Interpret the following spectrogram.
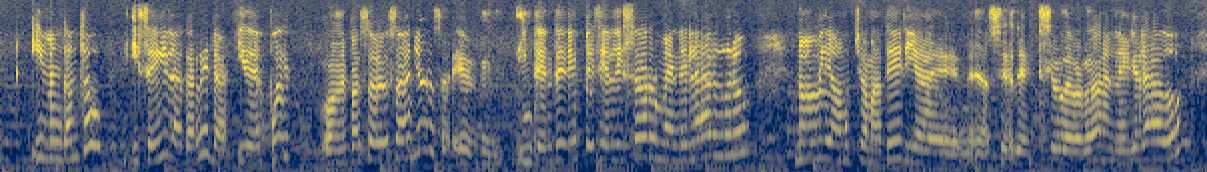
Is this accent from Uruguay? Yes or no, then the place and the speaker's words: yes; Cardona, Soriano, Uruguay; yo en realidad soy de Cardona, entonces queda en el límite. Sí. Y la escuela la hice en el departamento de Colonia y el liceo en Soriano.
